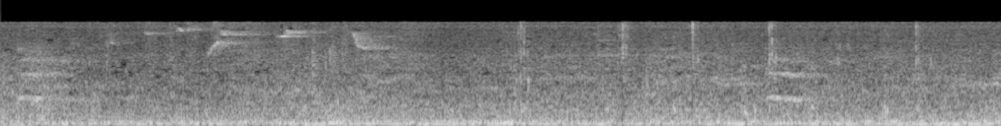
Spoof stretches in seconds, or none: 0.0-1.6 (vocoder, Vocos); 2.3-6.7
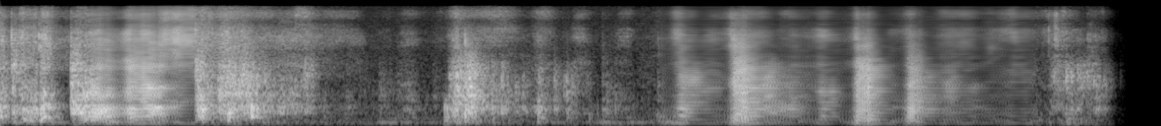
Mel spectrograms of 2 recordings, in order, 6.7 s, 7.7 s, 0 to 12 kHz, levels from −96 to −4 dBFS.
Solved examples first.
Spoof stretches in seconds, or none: 0.6-1.3 (vocoder, Vocos); 4.4-6.9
